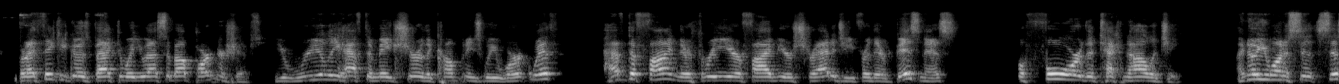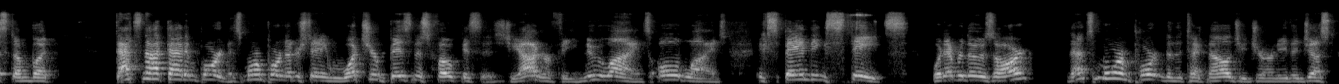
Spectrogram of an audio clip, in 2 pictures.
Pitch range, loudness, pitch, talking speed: 165-235 Hz, -24 LUFS, 185 Hz, 175 wpm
